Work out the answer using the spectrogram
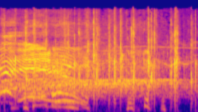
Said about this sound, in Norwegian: Applaus for eh, Sunniva og Johannes!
